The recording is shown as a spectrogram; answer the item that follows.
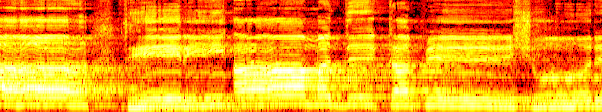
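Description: A man's solo voice chanting an Islamic prayer in long, wavering melodic phrases, pausing briefly about a second in and again near four seconds.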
